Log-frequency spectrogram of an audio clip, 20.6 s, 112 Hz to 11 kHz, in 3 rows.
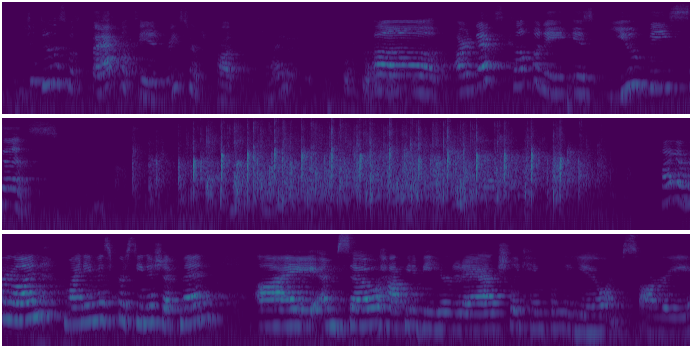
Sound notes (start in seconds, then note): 8.0 applause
